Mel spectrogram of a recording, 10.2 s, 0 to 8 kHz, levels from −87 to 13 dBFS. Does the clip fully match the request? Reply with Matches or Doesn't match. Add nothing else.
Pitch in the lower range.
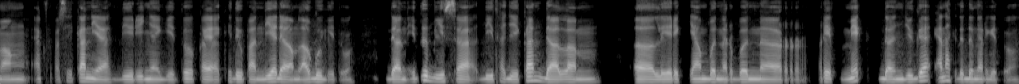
Matches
